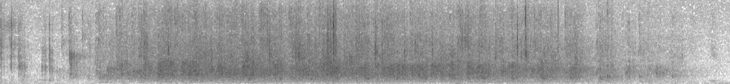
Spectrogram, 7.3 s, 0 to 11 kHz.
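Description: Steady audience applause for award nominees at a 2013 student leadership banquet, a sustained clapping crowd that swells after the first second, holds for several seconds and eases toward the end.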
